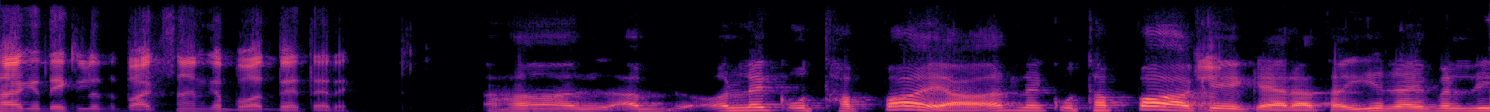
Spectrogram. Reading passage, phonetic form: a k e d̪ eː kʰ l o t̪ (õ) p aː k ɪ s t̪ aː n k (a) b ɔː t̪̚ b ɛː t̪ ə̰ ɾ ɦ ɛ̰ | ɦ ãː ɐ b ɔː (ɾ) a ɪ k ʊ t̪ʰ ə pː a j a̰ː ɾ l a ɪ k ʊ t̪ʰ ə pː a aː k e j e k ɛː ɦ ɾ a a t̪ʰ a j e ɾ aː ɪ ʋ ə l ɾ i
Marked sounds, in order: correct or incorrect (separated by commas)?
incorrect, correct, incorrect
